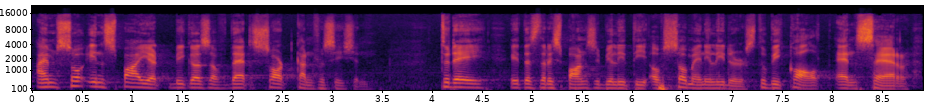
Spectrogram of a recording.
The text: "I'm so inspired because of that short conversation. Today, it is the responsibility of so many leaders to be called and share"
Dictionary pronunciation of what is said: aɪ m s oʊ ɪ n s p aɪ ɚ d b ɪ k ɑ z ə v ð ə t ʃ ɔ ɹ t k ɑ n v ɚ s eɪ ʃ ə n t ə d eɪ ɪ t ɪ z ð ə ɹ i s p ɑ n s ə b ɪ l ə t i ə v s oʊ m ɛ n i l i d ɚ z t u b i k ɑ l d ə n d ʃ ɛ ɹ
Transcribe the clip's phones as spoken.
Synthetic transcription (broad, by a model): aɪ m s oʊ ɪ n s p aɪ ɚ d b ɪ k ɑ s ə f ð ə t s ɔ ɹ t k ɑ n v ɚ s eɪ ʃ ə n t ə d eɪ ɪ t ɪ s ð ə ɹ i s p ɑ n s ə b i l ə t i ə f s oʊ m ɛ n i l i d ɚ s t u b i k ɑ l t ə n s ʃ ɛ ɹ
